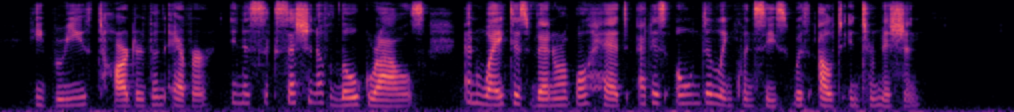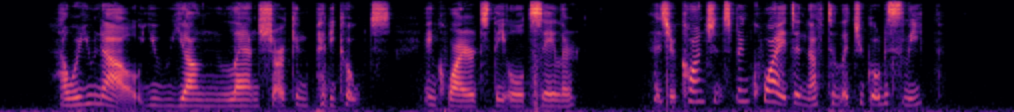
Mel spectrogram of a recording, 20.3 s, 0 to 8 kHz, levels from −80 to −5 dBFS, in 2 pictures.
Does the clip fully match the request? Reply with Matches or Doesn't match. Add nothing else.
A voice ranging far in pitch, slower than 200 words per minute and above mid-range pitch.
Matches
